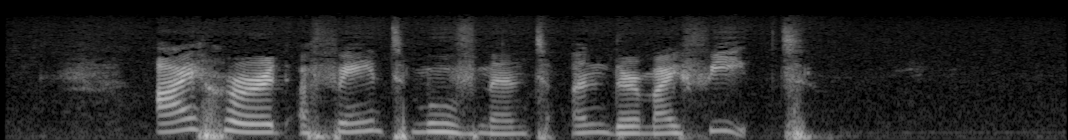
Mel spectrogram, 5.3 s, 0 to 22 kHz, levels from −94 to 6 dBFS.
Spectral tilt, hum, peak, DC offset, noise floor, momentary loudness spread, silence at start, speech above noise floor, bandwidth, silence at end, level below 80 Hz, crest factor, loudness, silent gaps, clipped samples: -4 dB/octave; none; -10 dBFS; under 0.1%; -65 dBFS; 13 LU; 0.35 s; 37 dB; 14 kHz; 1.3 s; -48 dBFS; 20 dB; -28 LUFS; none; under 0.1%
